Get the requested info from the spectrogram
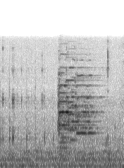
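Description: Laptop low-battery alert: a short, steady electronic chime starting just over a second in and lasting under a second, warning that the battery is nearly flat. A few faint clicks come before it.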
